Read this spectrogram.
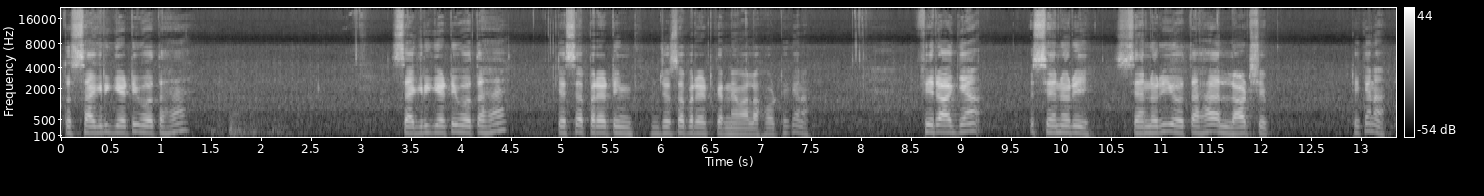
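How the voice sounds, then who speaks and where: Flat-voiced man teaching vocabulary. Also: on the high side, a little hiss or hum, rough recording. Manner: repeats "ठीक है ना" after each point, slows down for English definitions. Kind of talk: explaining word meanings in Hindi.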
